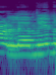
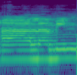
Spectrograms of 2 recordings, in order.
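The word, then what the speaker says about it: العالمين: জি জি, আলহামদুলিল্লাহি রাব্বিল আলামিন, আলামিন হলো আইনের উচ্চারণ, আর আলামিন বললে হামজার উচ্চারণ হয়ে যাবে, তাহলে অক্ষরের জায়গায় অক্ষর চেঞ্জ হয়ে গেলে মিনিং চেঞ্জ হয়ে যাবে, কুফরি কালাম অর্থ হয়ে যাবে।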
